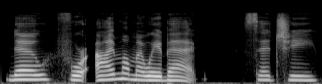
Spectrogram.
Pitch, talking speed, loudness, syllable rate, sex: 205 Hz, 165 wpm, -16 LUFS, 3.5 syllables/s, female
